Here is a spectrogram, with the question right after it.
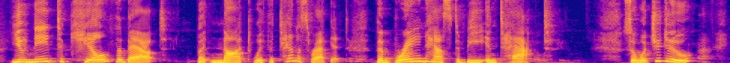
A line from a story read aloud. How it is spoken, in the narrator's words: he said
